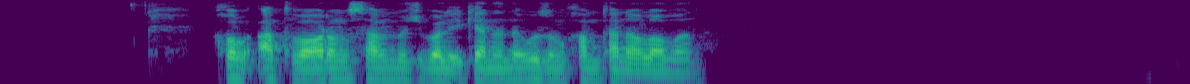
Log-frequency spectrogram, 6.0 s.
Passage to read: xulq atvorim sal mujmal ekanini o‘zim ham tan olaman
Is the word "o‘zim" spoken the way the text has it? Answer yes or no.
yes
